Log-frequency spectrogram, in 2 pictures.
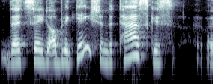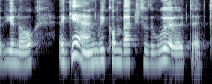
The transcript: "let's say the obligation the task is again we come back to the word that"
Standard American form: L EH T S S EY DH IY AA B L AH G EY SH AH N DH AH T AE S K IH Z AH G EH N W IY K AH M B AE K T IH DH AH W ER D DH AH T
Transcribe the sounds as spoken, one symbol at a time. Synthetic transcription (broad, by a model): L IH T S S EY DH IY AA B L AH G EY SH AH N DH AH T AE S K IH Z AH G EH N W IY K AH M B AE K T IH DH AH W ER D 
